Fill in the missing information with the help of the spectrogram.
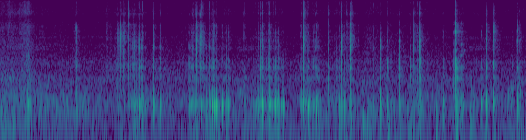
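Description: Fingertips and short nails scratch and tap the stacked paper page edges on the fore-edge of a thick, closed hardcover book held upright. It makes quiet, dry, rapid clicks and bright rasping scratches in uneven bursts. A soft papery body sits under them, and nothing rings on after each touch.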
